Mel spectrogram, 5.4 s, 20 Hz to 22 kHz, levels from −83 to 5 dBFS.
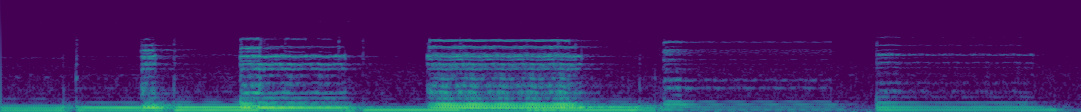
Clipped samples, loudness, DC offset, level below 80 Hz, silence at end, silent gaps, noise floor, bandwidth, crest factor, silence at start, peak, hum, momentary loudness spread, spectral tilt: under 0.1%; -23 LUFS; under 0.1%; -42 dBFS; 0.1 s; none; -46 dBFS; 5.6 kHz; 16 dB; 0 s; -8 dBFS; none; 17 LU; -9.5 dB/octave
